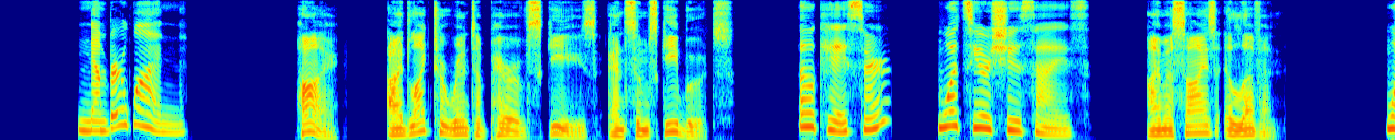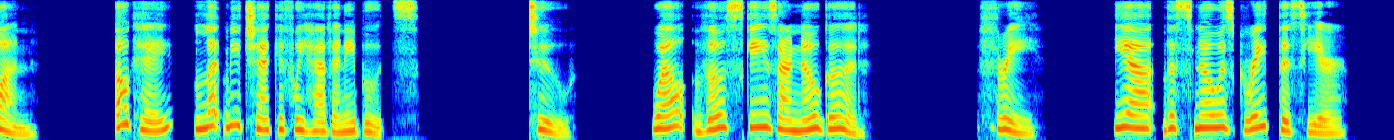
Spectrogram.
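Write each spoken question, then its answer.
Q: I'm a size 11.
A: 1: Okay, let me check if we have any boots.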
